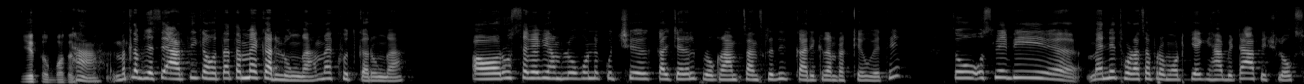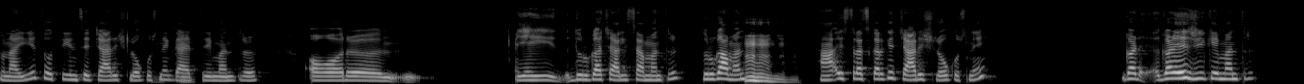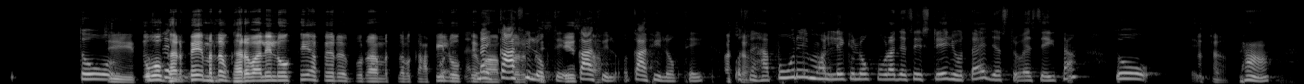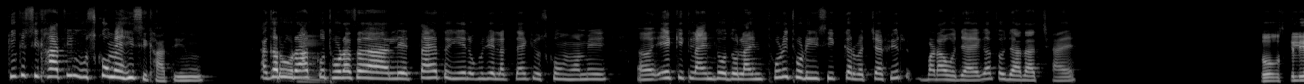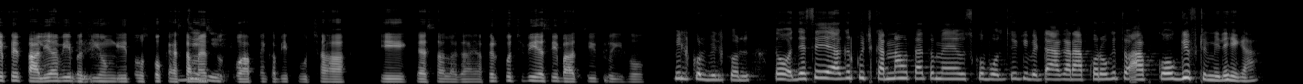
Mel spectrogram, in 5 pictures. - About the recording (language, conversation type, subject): Hindi, podcast, आप अपने बच्चों को अपनी विरासत कैसे सिखाते हैं?
- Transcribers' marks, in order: in English: "कल्चरल प्रोग्राम"; in English: "प्रमोट"; in English: "स्पेस"; in English: "स्टेज"; in English: "जस्ट"; in English: "लाइन"; other noise; other background noise; in English: "गिफ्ट"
